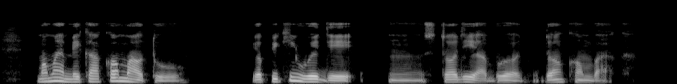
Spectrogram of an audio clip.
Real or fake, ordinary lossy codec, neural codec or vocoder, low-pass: real; none; none; 7.2 kHz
